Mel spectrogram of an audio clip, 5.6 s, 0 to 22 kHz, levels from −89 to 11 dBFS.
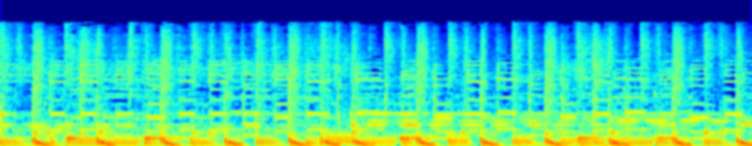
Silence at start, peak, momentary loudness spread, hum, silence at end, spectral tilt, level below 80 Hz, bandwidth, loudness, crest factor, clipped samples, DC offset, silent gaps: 0 s; 0 dBFS; 3 LU; none; 0 s; -6 dB/octave; -20 dBFS; 12.5 kHz; -15 LUFS; 14 dB; under 0.1%; under 0.1%; none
